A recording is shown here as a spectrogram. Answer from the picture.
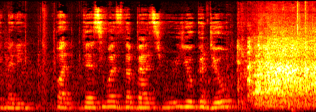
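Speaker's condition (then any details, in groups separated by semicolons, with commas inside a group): ALS; pseudobulbar affect, involuntary crying or laughing; diagnosed about seven months ago, declining over past year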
